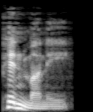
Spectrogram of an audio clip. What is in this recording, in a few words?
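"pin money", British English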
